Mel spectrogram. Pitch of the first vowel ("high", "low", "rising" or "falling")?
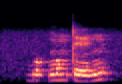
low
